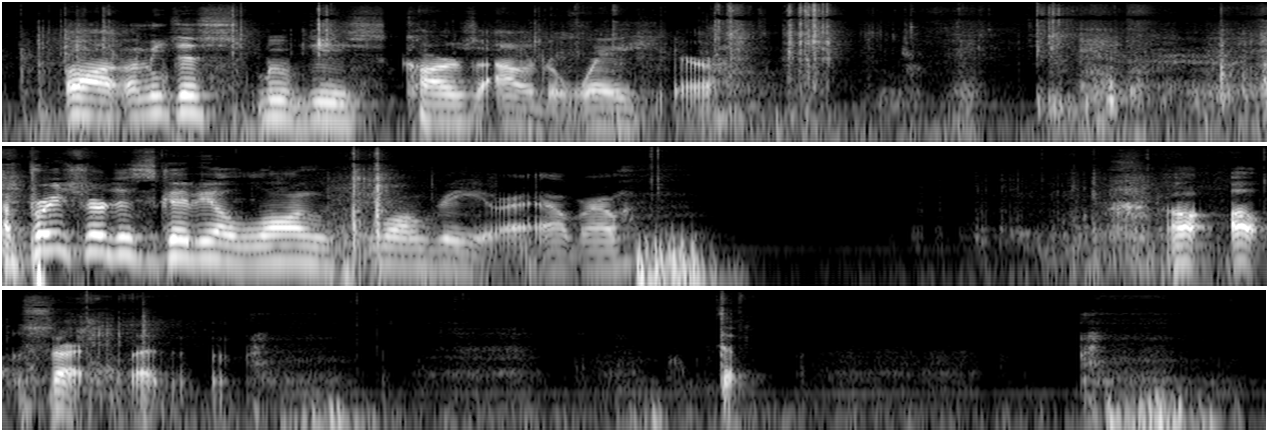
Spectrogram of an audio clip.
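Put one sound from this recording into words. Plastic toy pieces click and rattle as they are handled.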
